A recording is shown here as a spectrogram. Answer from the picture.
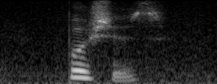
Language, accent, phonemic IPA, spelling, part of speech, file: English, US, /ˈbʊʃɪz/, bushes, noun, En-us-bushes.ogg
- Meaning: plural of bush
